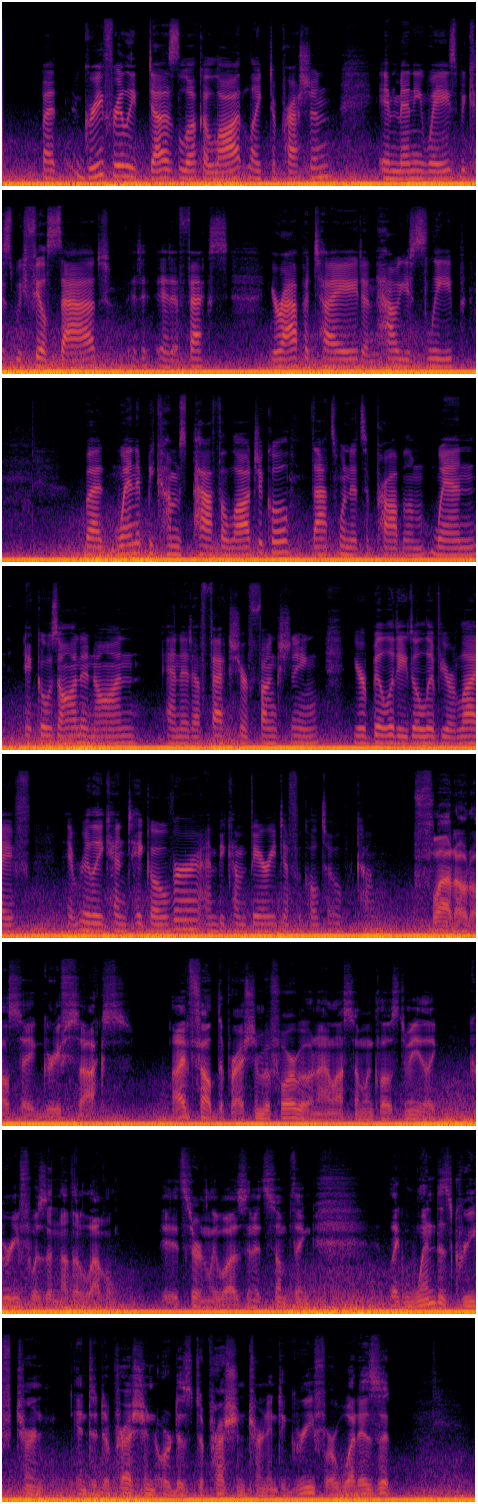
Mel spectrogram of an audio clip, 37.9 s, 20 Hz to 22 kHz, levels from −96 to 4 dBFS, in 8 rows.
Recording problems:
low rumble; loud; throughout; 6 dB below the speech

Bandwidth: 15 kHz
